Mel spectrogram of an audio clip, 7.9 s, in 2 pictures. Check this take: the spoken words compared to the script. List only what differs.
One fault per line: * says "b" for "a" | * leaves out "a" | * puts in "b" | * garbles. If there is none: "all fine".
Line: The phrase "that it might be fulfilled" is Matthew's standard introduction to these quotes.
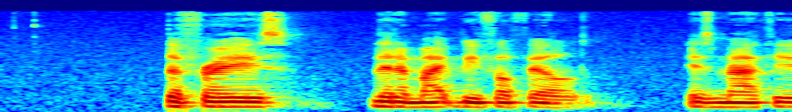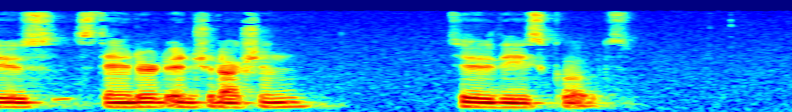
all fine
